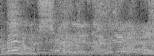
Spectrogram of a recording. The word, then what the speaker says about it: Melush: So everyone, but actually when they spell it, they don't put the S, because S in Hungarian is So, but I put that, otherwise it would say Melush for most people.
